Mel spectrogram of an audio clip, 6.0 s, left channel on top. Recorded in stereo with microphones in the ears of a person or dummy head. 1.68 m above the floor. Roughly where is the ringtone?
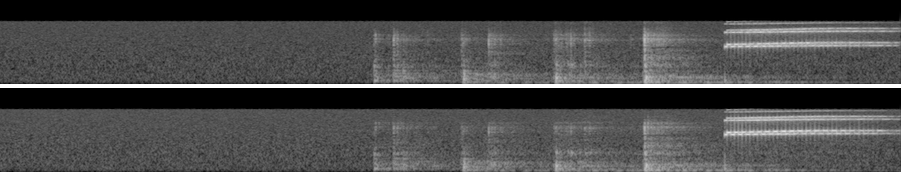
Centre.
